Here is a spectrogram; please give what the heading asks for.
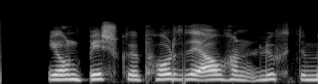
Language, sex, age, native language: Icelandic, male, 13, Icelandic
